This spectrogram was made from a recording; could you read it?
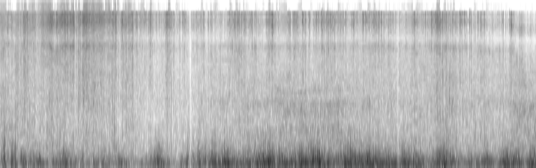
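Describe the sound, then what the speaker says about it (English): Strong wind buffets an outdoor microphone in Korea, a steady low roaring rumble with gusty swells that runs unbroken for the whole stretch. "Get out of this wind."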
